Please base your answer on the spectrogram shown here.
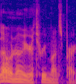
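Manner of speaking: ordinary delivery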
